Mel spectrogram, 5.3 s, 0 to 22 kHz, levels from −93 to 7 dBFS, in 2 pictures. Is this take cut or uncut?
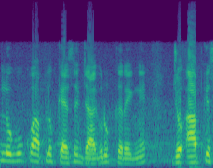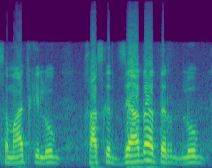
uncut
